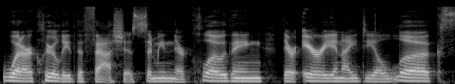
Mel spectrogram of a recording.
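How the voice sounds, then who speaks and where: A woman's voice: deep voice, steady tone, normal speed, clear, resonant tone. A woman co-hosting a show, talking in a casual, analytical, conversational way. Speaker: co-host.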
